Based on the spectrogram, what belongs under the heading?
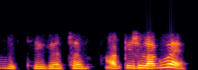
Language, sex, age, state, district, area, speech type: Bengali, female, 30-45, West Bengal, Malda, urban, conversation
